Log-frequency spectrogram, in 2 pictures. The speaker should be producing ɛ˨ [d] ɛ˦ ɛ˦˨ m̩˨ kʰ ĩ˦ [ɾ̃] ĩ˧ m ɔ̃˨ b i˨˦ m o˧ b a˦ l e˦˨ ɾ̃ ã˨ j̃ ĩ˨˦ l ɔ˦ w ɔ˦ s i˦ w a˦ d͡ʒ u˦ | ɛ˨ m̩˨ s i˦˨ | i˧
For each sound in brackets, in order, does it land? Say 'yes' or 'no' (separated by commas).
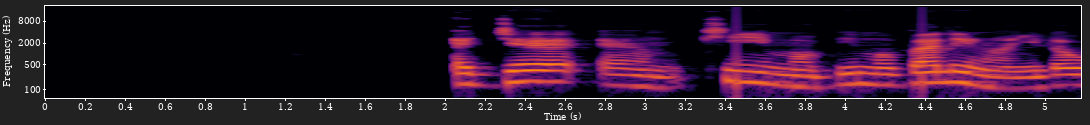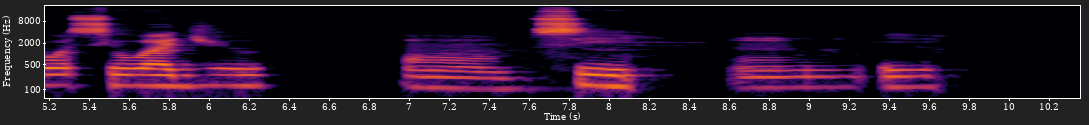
no, no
